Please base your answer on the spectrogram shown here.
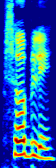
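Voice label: sob ergative, Archi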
